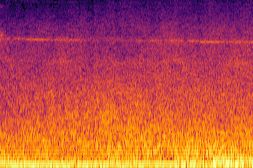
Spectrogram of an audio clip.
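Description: An aircraft engine drones as a plane climbs in the video game Battlefield Iraq, a loud, steady propeller roar with a thin whine above it throughout, no voices.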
